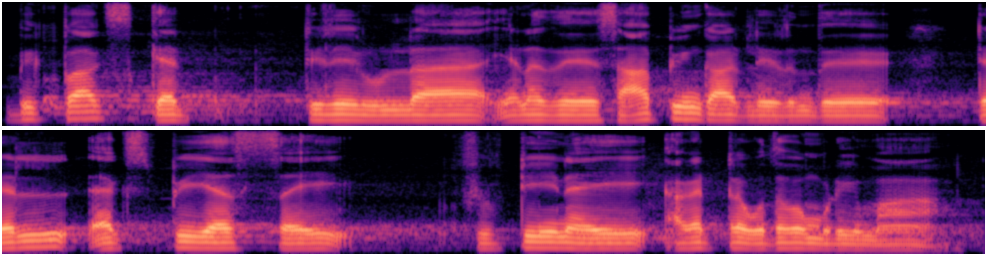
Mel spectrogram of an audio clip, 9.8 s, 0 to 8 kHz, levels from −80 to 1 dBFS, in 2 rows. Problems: background sounds at intervals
